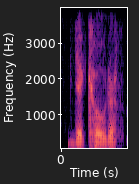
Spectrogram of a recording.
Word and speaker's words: Descoteaux: Dakota, like the state.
